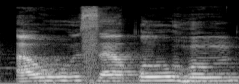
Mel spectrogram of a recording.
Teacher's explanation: طا کو موٹا کر کے پڑھیں گے اس لیے کہ طا حروف مستعلیہ یعنی موٹے حروف میں سے ہے · اوسطهم حمزہ کو واو سے ملا دیں گے اس لیے کہ واو ساکن ہے، سین میں سٹی ادا کر کے باریک پڑھیں گے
